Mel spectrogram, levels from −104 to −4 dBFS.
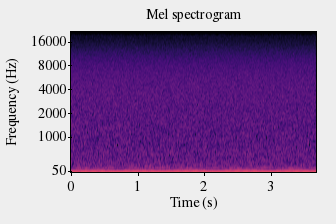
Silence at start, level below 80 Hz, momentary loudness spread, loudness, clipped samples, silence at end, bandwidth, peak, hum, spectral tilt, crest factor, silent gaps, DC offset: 0 s; -60 dBFS; 1 LU; -56 LUFS; under 0.1%; 0 s; over 20 kHz; -40 dBFS; 60 Hz at -65 dBFS; -2.5 dB/octave; 12 dB; none; 0.4%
